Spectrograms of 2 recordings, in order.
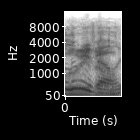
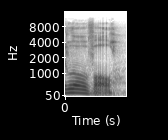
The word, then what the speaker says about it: Louisville: whole time okay so I'm Nebraskan I say Louisville well most people say Louisville yeah but the locals they say Louisville Louisville mhm it's like they're having a stroke while they say it yeah or they got marbles in their mouth I mean tomato tomato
